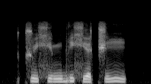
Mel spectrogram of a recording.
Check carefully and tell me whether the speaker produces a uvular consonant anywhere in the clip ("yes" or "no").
no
